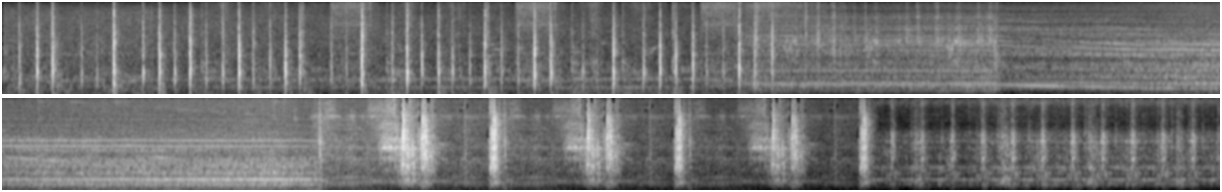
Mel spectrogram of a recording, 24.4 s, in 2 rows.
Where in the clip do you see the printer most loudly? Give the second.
17 s.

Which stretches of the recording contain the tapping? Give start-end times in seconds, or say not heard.
0.0-7.8.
